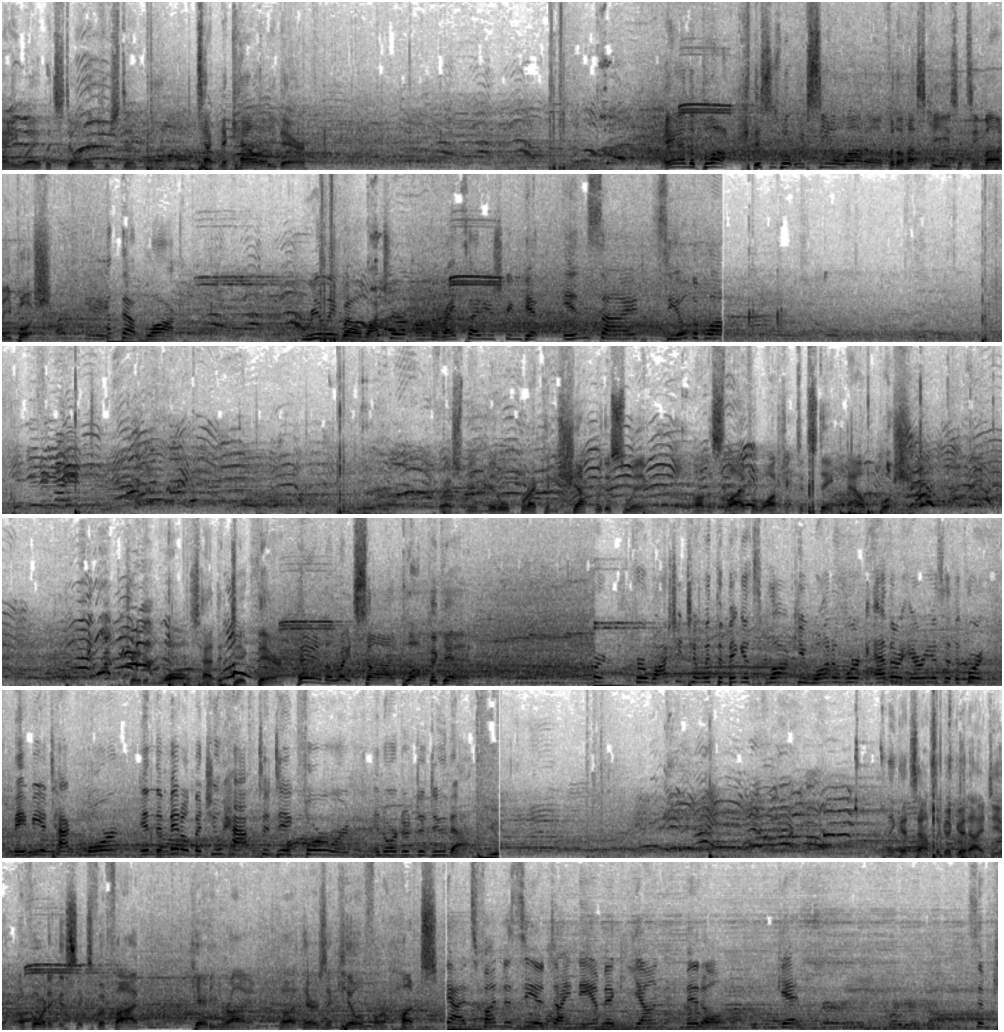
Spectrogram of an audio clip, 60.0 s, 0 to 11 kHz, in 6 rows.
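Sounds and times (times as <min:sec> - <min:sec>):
large arena crowd: 0:00.0 - 0:59.9.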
